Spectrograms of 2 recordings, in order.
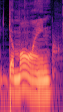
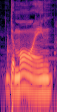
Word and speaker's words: Damoine: on Facebook under Des Moines pronounced like Des Moines Iowa Des Moines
